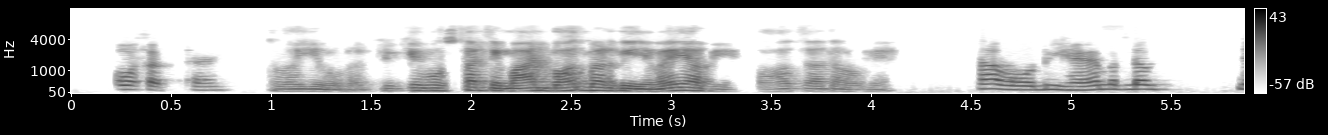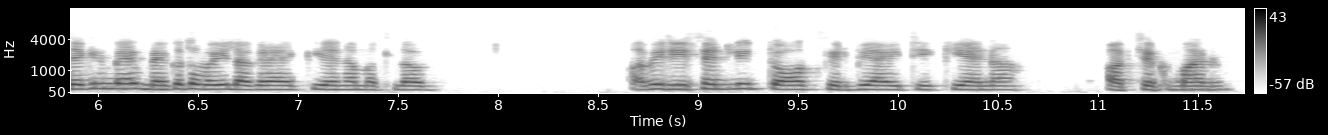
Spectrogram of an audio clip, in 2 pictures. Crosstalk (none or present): none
